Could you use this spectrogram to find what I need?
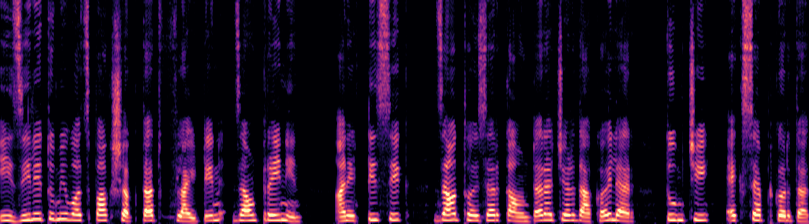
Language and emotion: Goan Konkani, neutral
